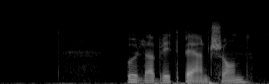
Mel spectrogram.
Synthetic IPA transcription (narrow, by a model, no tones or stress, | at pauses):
ɵlːabɾɪt̪ːbæɳʂɔn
